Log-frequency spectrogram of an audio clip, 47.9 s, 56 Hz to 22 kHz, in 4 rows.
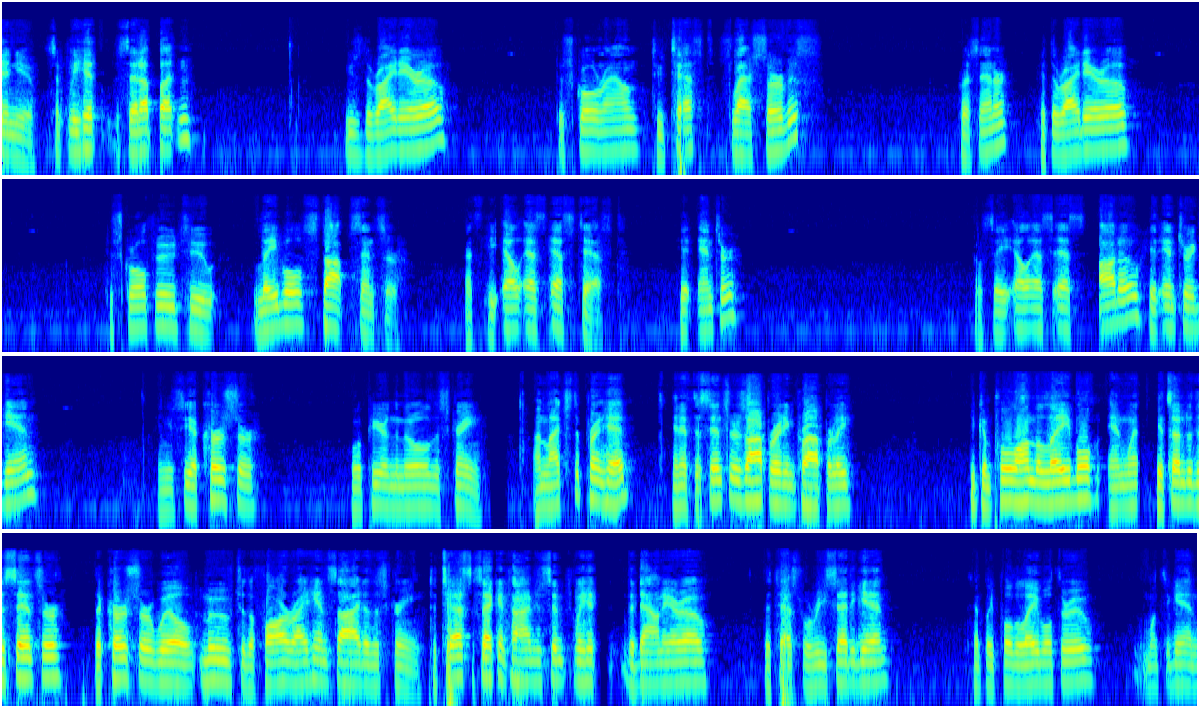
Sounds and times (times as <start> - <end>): Speech: 0.0 - 2.0, 3.4 - 4.5, 5.6 - 8.2, 9.6 - 11.4, 13.0 - 16.0, 16.6 - 19.4, 21.7 - 24.3, 25.5 - 26.6, 27.4 - 32.5, 33.6 - 44.8, 45.6 - 47.8.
